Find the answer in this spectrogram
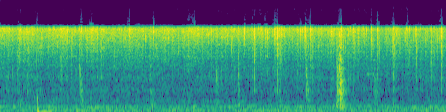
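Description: Long-cut carrots sautéing in a little oil in a pan: a steady sizzle with small crackling pops, and a sharp knock about half a second in and another about four seconds in.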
